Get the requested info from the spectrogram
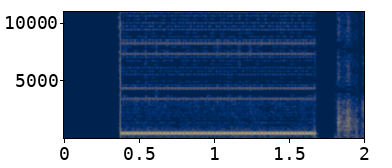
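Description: Telephone ringback tone over the phone line: one loud, steady ring tone lasting just over a second, cutting off suddenly as the called payphone is picked up.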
